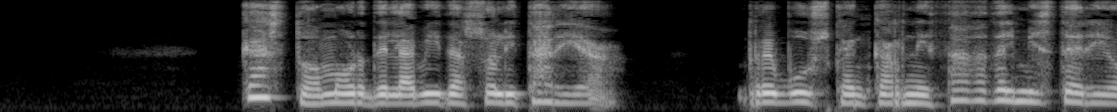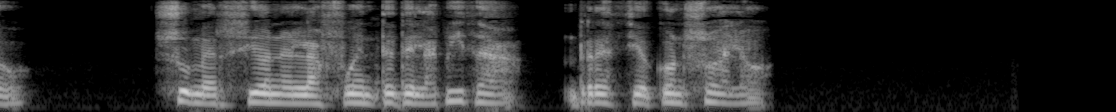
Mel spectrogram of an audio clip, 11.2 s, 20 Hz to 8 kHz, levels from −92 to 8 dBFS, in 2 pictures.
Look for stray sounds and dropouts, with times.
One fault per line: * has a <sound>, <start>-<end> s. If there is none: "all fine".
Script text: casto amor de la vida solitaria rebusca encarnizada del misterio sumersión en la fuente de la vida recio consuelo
all fine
